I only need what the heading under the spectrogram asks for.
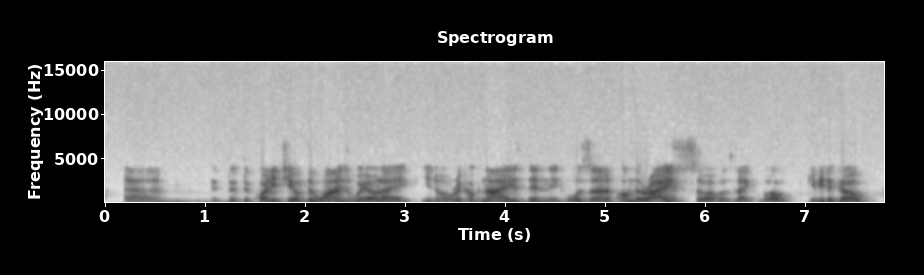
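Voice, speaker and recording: A man with a French accent, fairly low pitch, ordinary pitch variation, moderate pace, and hardly any pauses. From France. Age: 30s. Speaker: winemaker. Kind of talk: interview. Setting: video call.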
